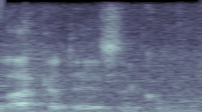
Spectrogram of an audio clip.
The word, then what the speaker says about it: lackadaisical: Lackadaisical. Daisical. It's like Lackadaisy.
